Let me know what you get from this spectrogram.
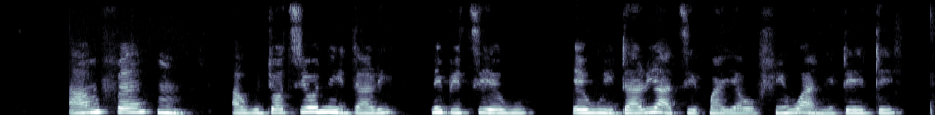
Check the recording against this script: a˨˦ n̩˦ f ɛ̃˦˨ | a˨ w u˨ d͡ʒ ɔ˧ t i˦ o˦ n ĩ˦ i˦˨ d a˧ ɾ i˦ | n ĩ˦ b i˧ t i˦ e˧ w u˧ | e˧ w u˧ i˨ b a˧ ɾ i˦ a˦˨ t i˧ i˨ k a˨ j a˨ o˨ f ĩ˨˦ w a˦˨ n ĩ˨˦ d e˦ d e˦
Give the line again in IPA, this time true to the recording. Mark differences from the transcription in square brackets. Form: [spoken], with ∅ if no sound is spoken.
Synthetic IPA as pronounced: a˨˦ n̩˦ f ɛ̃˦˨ | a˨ w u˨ d͡ʒ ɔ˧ t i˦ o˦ n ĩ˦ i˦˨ d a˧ ɾ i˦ | n ĩ˦ b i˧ t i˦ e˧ w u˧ | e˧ w u˧ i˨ [d] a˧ ɾ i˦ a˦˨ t i˧ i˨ [k͡p] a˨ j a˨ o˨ f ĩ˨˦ w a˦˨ n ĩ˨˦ d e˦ d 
